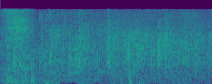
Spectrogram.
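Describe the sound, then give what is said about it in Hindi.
Audience clapping fills the whole stretch at a talk where the speaker has asked people to raise their hands: a dense, muffled patter of many hands, steady and fairly faint, with no distinct single claps standing out. “कोशिश के लिए तालियां मत बजाओ”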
